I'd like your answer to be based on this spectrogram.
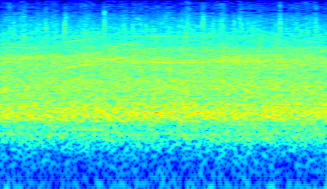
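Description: A football stadium crowd roars at a New York Jets at Indianapolis Colts NFL game, a steady, even wash of distant cheering with no distinct peaks.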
